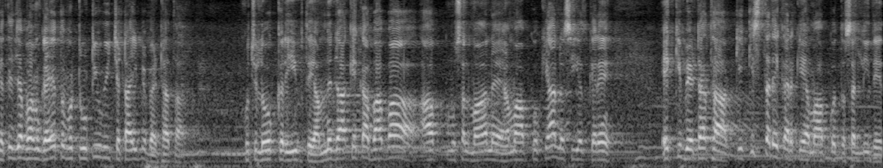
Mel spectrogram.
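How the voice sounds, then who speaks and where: Noticeable background noise runs under this recording. A man speaks with a high pitch and ordinary pitch variation. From Pakistan. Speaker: Islamic scholar and preacher. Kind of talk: religious sermon (bayan). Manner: emotional, storytelling.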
